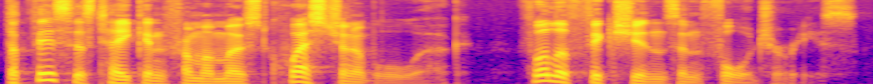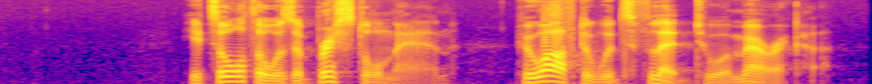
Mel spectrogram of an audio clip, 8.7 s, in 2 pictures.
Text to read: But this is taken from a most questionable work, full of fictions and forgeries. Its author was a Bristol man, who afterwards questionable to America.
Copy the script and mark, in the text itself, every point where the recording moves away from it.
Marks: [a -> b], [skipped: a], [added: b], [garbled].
But this is taken from a most questionable work, full of fictions and forgeries. Its author was a Bristol man, who afterwards [questionable -> fled] to America.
